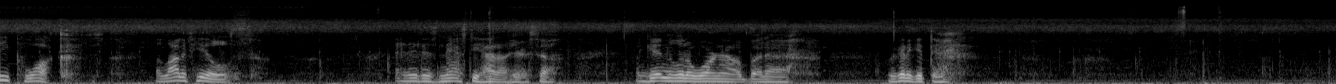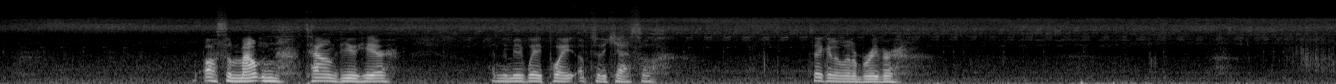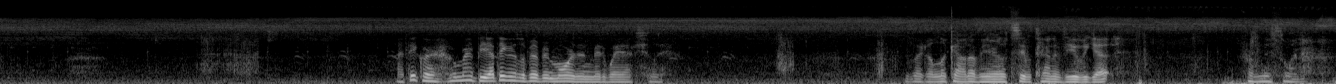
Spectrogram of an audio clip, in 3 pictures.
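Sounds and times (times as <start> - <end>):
footsteps on paved path: 0.0 - 31.5, 33.0 - 40.0
cicadas droning: 0.0 - 40.0
insects chirping in trees: 0.0 - 40.0.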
